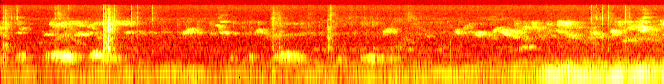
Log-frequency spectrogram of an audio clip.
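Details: Spotted dove cooing and calling to provoke rivals: soft, low coo notes at intervals, with higher chirps from other birds and a steady low hum underneath.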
